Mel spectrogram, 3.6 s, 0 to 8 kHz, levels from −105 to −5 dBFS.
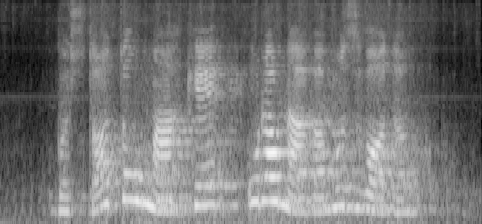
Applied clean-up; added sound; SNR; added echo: neural separator model SepFormer DNS4.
